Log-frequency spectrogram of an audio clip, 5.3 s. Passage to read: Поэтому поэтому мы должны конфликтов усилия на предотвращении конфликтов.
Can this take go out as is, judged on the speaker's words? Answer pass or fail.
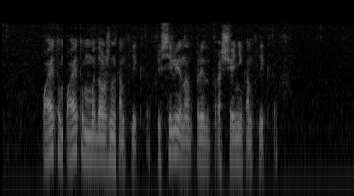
pass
